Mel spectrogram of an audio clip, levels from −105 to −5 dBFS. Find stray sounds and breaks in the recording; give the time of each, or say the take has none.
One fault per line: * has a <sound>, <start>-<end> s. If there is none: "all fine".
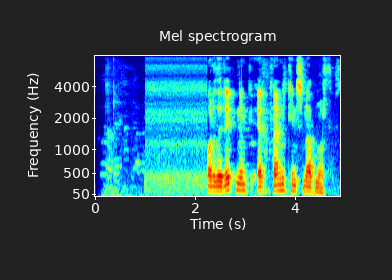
all fine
